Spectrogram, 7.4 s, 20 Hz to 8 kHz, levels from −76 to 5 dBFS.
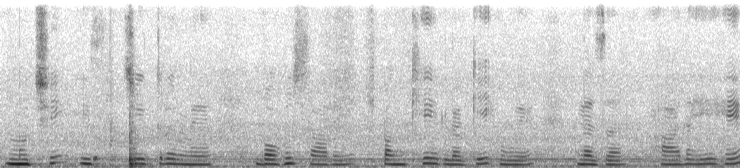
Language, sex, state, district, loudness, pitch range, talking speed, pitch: Hindi, female, Madhya Pradesh, Dhar, -20 LUFS, 200-235 Hz, 105 wpm, 215 Hz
